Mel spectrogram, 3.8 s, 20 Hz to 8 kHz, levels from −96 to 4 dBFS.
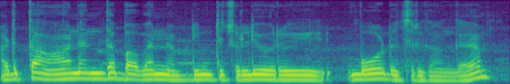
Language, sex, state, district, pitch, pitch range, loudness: Tamil, male, Tamil Nadu, Kanyakumari, 130 Hz, 125-140 Hz, -12 LUFS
